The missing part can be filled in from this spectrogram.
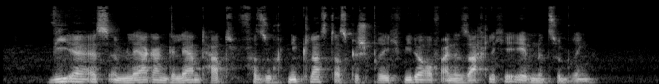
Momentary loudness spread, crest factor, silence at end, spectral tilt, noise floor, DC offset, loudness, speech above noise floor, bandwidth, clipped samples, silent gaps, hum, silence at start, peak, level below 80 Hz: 7 LU; 16 dB; 0.65 s; -5 dB/octave; -59 dBFS; under 0.1%; -21 LUFS; 38 dB; 16.5 kHz; under 0.1%; none; none; 0.5 s; -4 dBFS; -52 dBFS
